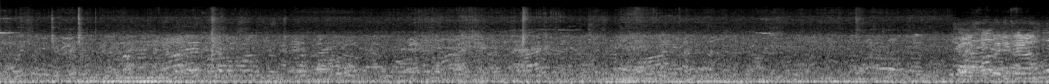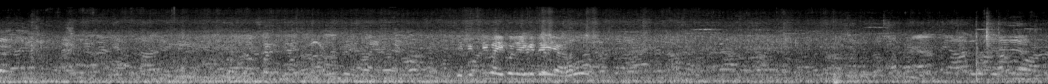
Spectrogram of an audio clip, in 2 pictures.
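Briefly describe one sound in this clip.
Patties sizzle steadily on a hot griddle.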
